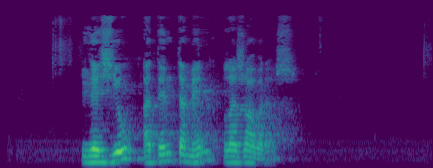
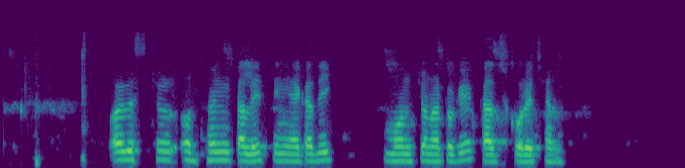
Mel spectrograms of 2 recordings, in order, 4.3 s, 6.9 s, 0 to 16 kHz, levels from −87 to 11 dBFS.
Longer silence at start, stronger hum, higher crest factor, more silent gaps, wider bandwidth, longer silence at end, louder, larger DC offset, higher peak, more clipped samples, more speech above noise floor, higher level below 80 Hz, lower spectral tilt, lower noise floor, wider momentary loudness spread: first, 0.85 s vs 0.35 s; neither; about the same, 20 dB vs 18 dB; second, none vs 0.97-1.02 s; first, 11.5 kHz vs 6 kHz; first, 1.4 s vs 1.2 s; second, -24 LUFS vs -19 LUFS; neither; second, -8 dBFS vs -2 dBFS; neither; second, 52 dB vs 71 dB; second, -80 dBFS vs -60 dBFS; second, -6 dB/octave vs -10 dB/octave; second, -76 dBFS vs -88 dBFS; first, 19 LU vs 13 LU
